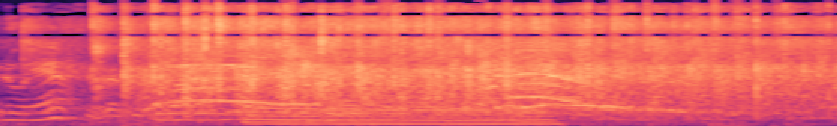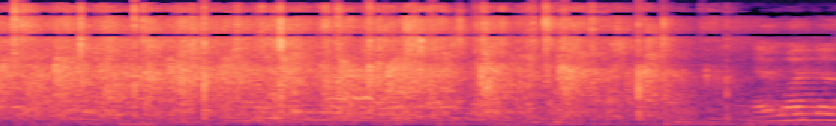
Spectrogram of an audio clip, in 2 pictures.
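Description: A crowd of people chatters loudly around.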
